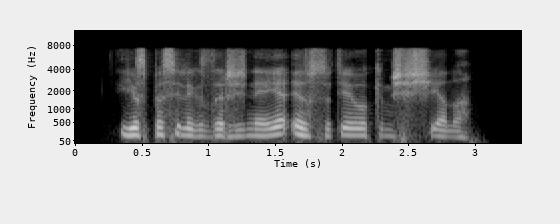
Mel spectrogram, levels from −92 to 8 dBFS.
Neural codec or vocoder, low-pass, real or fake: codec, 16 kHz, 0.8 kbps, ZipCodec; 7.2 kHz; fake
